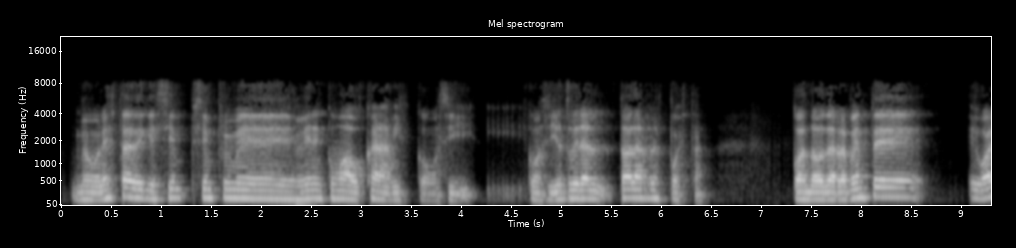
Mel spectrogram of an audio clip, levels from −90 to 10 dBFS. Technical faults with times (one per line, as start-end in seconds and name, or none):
2.33-2.35 skip ahead
2.43-4.32 jitter buffer speed-up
